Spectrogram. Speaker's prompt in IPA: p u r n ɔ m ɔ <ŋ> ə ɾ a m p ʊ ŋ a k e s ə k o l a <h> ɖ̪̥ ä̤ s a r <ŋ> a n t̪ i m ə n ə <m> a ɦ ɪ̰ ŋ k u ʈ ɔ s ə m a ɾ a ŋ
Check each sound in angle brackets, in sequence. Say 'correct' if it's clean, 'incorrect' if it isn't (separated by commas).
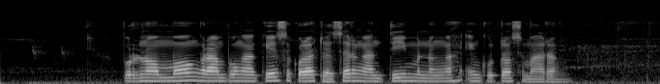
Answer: correct, correct, correct, incorrect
